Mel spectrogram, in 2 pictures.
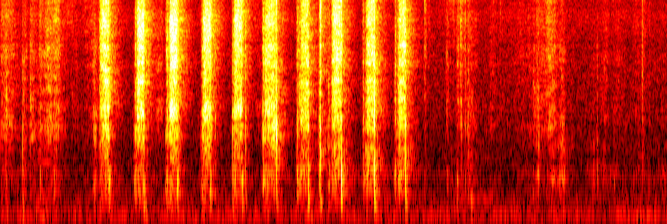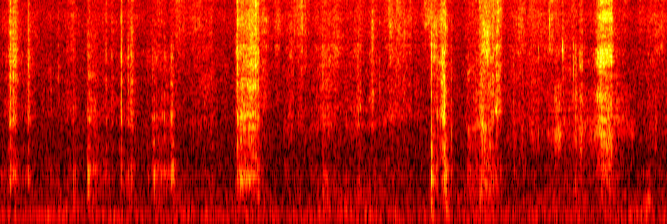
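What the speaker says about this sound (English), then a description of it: "I'll just file off the top and then re-ink the edges." A file rasped across the top edge of a watercolour-paper art journal, with a quick run of about ten loud, rhythmic strokes up close, then sparse fainter scrapes and rubs in a quiet room.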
